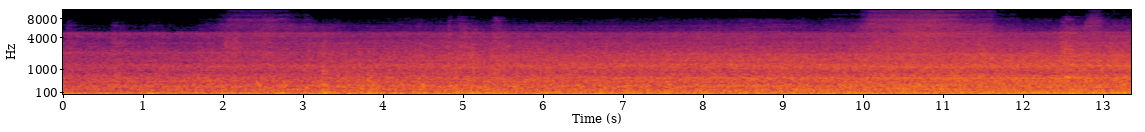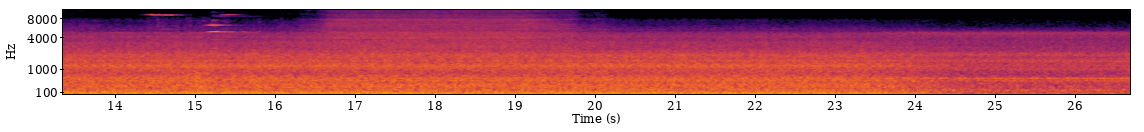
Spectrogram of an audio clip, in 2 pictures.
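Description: A JR Freight DD51 diesel-hydraulic locomotive running under power as it hauls a container freight train past, its engines and the wagons' wheels on the rails making a steady low rumble. The rumble builds to its loudest around the middle, then drops to a quieter level near the end.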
